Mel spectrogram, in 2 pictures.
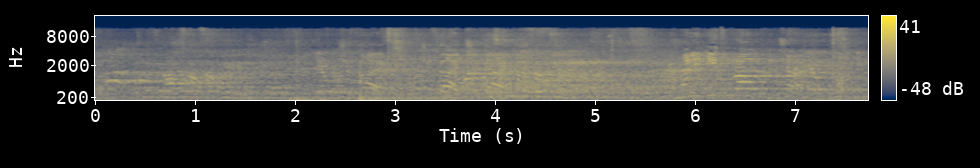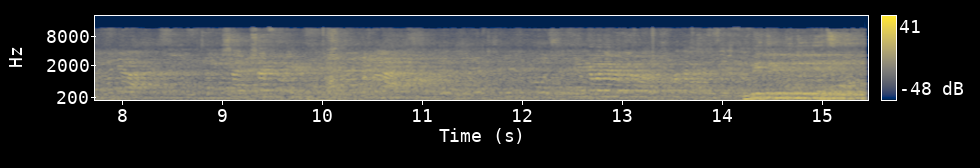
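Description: Men shout and call out in an echoing hall.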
